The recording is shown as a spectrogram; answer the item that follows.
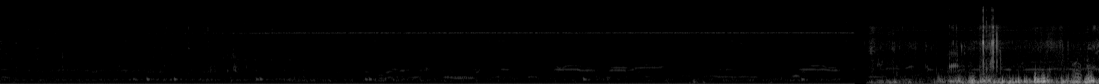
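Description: Faint pond-side ambience with a thin steady high tone and faint wavering distant calls, then, about eight and a half seconds in, a sudden jump to much louder water splashing and sloshing around a landing net as a hooked fish is lifted from the water.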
